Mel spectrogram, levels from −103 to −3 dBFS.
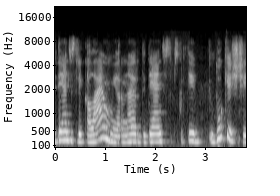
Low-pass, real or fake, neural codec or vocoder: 10.8 kHz; real; none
